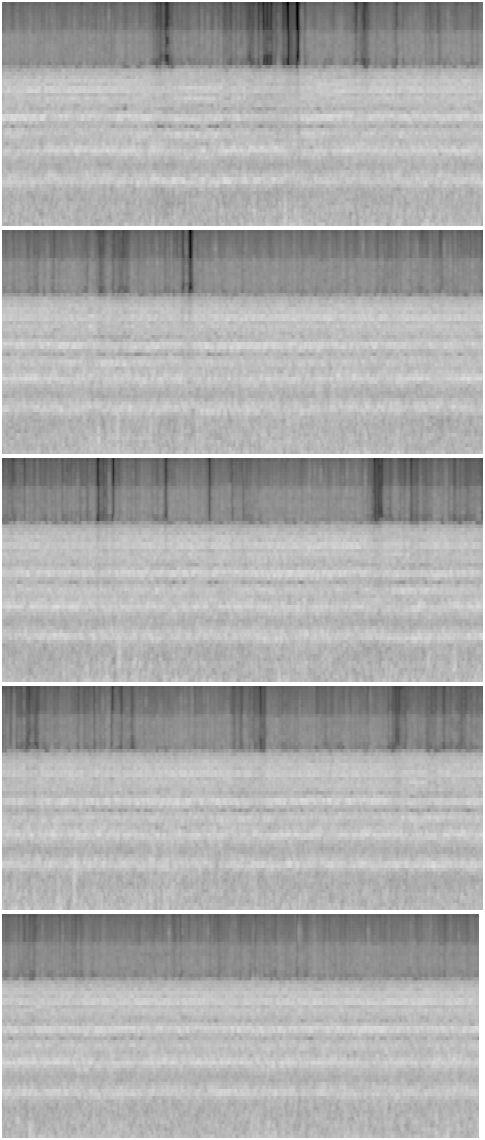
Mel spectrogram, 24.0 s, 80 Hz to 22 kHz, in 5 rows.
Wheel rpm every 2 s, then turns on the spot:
230, 230, 230, 220, 230, 230, 220, 230, 230, 230, 230, 230.
none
